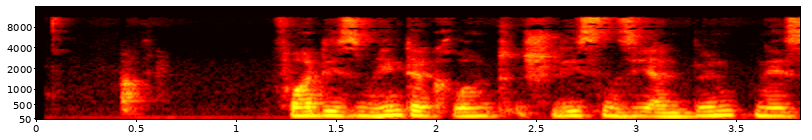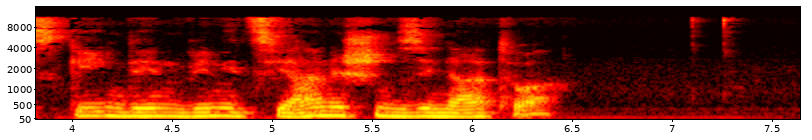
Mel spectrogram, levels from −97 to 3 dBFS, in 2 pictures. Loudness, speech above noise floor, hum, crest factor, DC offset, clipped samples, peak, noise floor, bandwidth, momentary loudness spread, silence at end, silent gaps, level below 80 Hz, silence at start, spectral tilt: -26 LUFS; 42 dB; none; 20 dB; under 0.1%; under 0.1%; -8 dBFS; -67 dBFS; 11.5 kHz; 16 LU; 0.35 s; none; -54 dBFS; 0.05 s; -5.5 dB/octave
